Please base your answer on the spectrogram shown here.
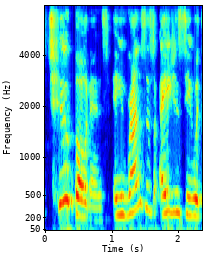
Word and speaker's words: Bowden: we we pron we're we're Southern so we pronounce it Bowen it's there you go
